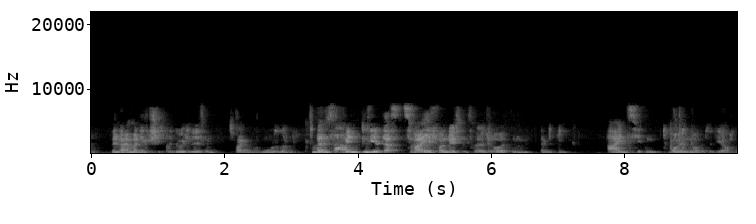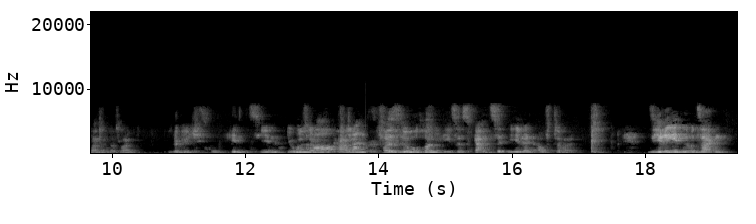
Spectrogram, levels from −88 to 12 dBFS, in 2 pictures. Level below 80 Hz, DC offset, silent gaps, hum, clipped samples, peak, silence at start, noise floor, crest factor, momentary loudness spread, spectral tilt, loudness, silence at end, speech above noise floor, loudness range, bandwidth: -62 dBFS; under 0.1%; none; none; under 0.1%; -8 dBFS; 0 s; -70 dBFS; 26 dB; 17 LU; -2 dB/octave; -33 LUFS; 0.15 s; 36 dB; 13 LU; 8 kHz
